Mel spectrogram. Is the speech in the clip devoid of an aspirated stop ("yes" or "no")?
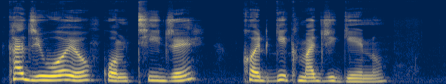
no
